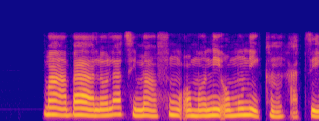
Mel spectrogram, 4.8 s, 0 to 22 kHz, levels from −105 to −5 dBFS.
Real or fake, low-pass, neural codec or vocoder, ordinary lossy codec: fake; 7.2 kHz; codec, 16 kHz, 4 kbps, FunCodec, trained on Chinese and English, 50 frames a second; none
